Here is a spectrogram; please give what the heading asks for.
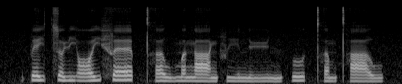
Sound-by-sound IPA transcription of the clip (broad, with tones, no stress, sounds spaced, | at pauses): p e˧ j t͡s ɵ˧ ɥ j ɔː˨˥ j f ɛː˥ p̚ t̪ʰ ɐ˨ w m ɐ˨ ŋ aː˨˩ ŋ f iː˨˩ n yː˨˩ n | uː˧ t̚ t̪ʰ ɐ˨ m t̪ʰ aː˨˩ w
